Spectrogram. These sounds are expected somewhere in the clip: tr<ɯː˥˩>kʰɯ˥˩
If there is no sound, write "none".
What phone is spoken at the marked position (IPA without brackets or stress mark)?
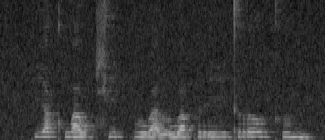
ɤː˥˩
